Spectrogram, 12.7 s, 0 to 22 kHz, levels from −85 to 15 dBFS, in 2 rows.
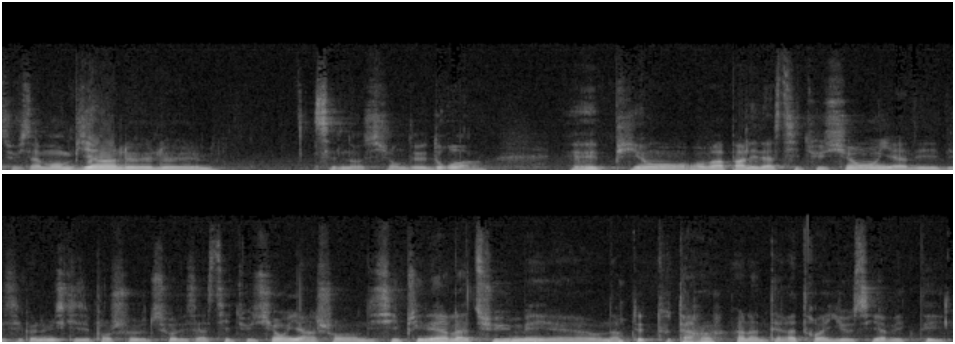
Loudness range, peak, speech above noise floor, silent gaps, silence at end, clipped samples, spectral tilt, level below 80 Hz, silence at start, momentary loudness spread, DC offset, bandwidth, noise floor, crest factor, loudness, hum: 3 LU; -6 dBFS; 26 dB; none; 0 s; under 0.1%; -6.5 dB/octave; -62 dBFS; 0 s; 9 LU; under 0.1%; 16.5 kHz; -50 dBFS; 18 dB; -24 LUFS; none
